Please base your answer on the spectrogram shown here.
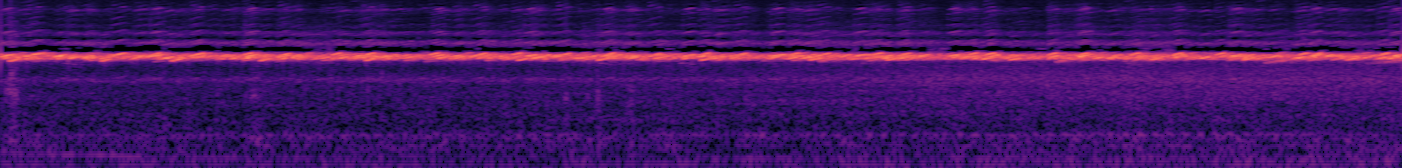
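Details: Pond frogs in Tennessee chorus without pause, a steady, piercing high trill of many overlapping voices that never breaks over ten seconds.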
